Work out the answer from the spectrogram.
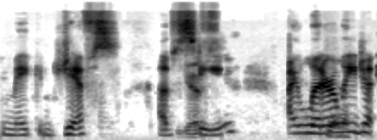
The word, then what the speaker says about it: GIF: why Meg calls gifs gifs it's a gif you don't need a knife to GIF anymore it's a gift it's a a hard G listen I work in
